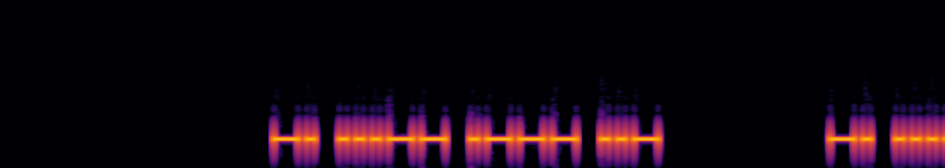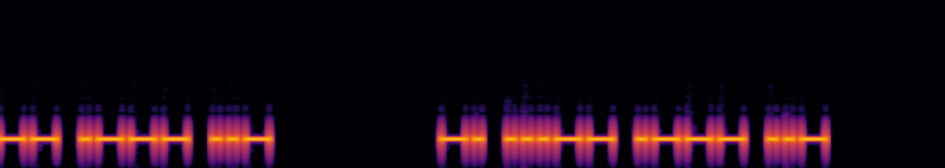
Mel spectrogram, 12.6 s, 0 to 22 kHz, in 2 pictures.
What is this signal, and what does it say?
Morse code, heard as a keyed tone, about 22 wpm, 700 Hz. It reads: N3JU N3JU N3JU
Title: USA Call Signs - 4 Characters - Repeated 3x - 22wpm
